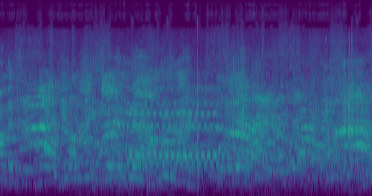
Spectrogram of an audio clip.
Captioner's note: ringing continues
